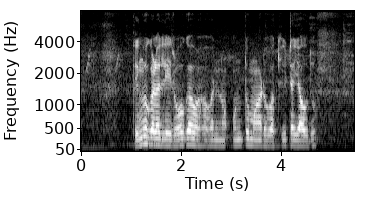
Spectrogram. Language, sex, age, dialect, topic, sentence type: Kannada, male, 25-30, Coastal/Dakshin, agriculture, question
